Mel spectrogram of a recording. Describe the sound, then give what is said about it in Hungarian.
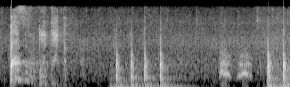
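Heavy pounding on a gate: one loud thump, a quick run of four hard knocks, a pause, then two more forceful blows. No voices. “Ilyen mennydörgős, bentőveri ott a kaput!”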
